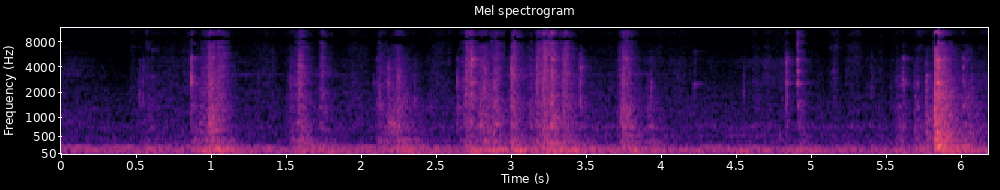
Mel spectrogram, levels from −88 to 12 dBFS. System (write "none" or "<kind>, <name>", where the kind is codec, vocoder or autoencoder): none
